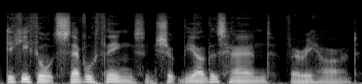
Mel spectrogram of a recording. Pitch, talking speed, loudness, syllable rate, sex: 95 Hz, 180 wpm, -17 LUFS, 4.6 syllables/s, male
